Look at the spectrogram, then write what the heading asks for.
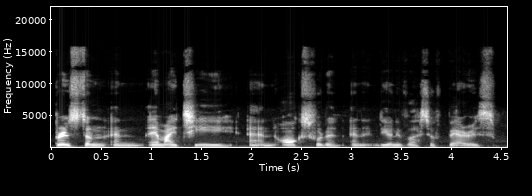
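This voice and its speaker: A woman's voice: fairly low pitch, fairly even intonation, normal speed, sharp tone. A middle-aged woman with a Brazilian Portuguese accent, a logician giving a recorded memorial tribute, partly read, hesitant, with many fillers and restarts. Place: outdoors under a patio umbrella in a garden.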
